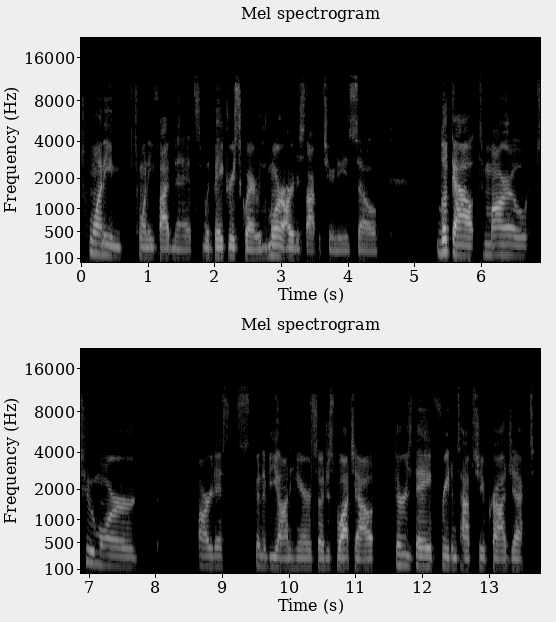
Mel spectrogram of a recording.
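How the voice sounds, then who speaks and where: A man's voice: medium pitch, measured pace, fairly bright tone, no room sound. A man hosting a casual interview show over a video call, upbeat, loose and chatty. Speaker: host.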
